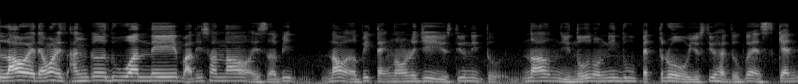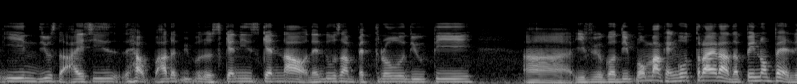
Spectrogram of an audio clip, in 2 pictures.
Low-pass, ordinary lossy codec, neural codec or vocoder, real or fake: 7.2 kHz; none; none; real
